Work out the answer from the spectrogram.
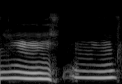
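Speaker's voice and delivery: put-on high cooing baby voice, pitched way up. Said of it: "he would be in this baby voice".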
